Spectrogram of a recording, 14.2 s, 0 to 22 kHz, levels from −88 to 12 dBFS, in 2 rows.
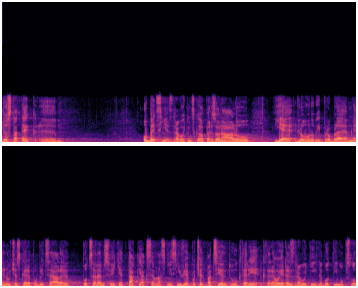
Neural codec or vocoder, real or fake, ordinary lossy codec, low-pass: none; real; Opus, 64 kbps; 7.2 kHz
